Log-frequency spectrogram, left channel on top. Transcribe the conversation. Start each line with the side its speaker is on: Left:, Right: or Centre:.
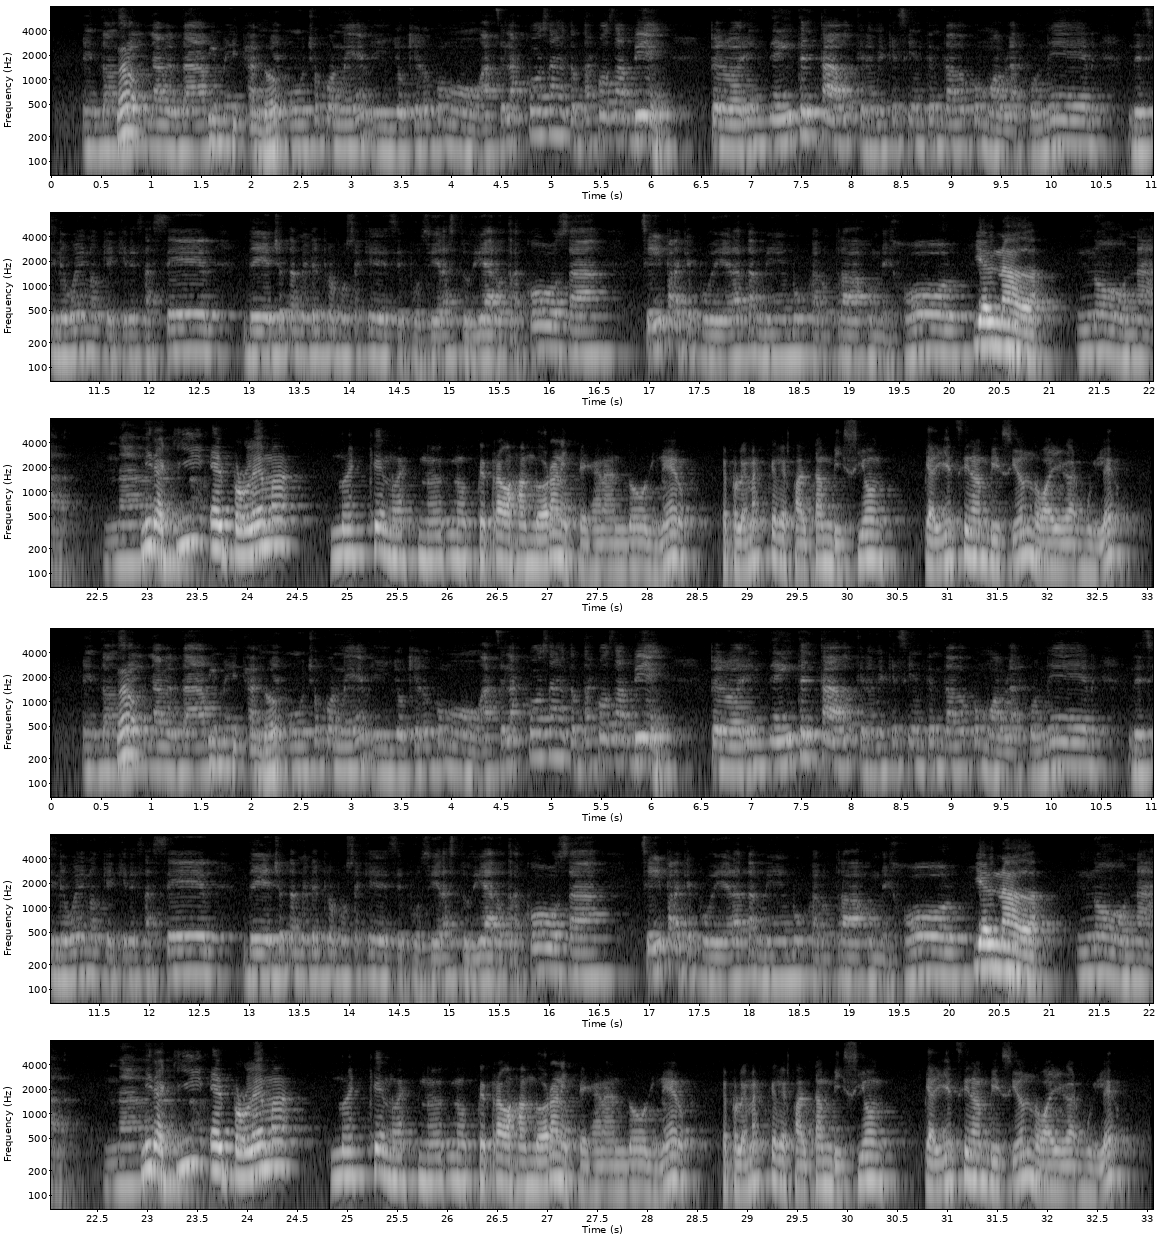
Right: Entonces,
Left: Bueno,
Right: la verdad,
Left: Entiendo.
Right: me encariñé mucho con él y yo quiero como hacer las cosas, entre otras cosas, bien. Pero he, he intentado, créeme que sí, he intentado como hablar con él, decirle, bueno, ¿qué quieres hacer? De hecho, también le propuse que se pusiera a estudiar otra cosa, ¿sí? Para que pudiera también buscar un trabajo mejor.
Left: Y el nada.
Right: Yo- no, nada, nada,
Left: Mira,
Right: nada,
Left: aquí
Right: nada.
Left: el problema no es que no, es, no, no esté trabajando ahora ni esté ganando dinero. El problema es que le falta ambición. Y alguien sin ambición no va a llegar muy lejos.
